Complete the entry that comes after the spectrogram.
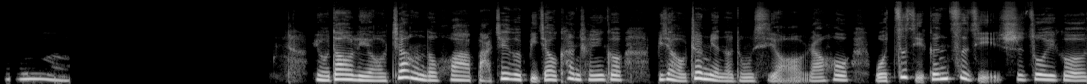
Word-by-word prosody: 嗯。 240 -7 -3 2.4
有 205 -4 +2
道 235 +2 +5
理 200 -3 +3
哦， 175 -1 -1
这 - - +1
样 290 -8 +5
的 190 -2 0
话， 200 0 -1
把 - - -8
这 265 -1 +2
个 230 -2 +3
比 215 - -4
较 215 -1 +1
看 250 +4 0
成 215 -1 -1
一 215 - +3
个 215 -1 0 0.3
比 220 - -2
较 200 -10 +1
正 280 - +5
面 220 -7 +3
的 160 -2 -4
东 160 +1 -4
西 160 - -7
哦， - - -8
然 165 0 -4
后 200 +2 -1 0.2
我 165 +1 +1
自 335 - +1
己 315 -1 -5
跟 250 0 +3
自 270 0 0
己 320 +9 -8
是 220 - -5
做 225 +2 +2
一 205 - +1
个 185 -3 -1
215 Hz, 210 characters per minute, -17 LUFS, 190-245 Hz, 2.4 s, 道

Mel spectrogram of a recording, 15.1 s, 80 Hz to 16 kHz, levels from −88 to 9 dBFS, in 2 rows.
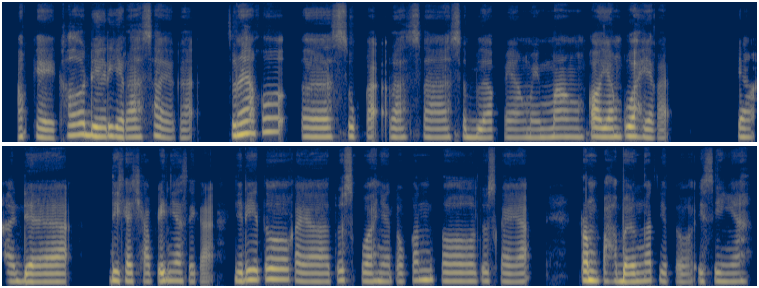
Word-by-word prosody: Oke, 230 -1 -4 0.2
kalau 265 +5 +1
dari 240 -1 +6
rasa 225 +3 -2
ya 205 -2 -6
Kak, 200 -1 -11 0.3
sebenernya 295 +4 +7
aku, 350 +1 -1 0.2
eee, 225 0 +2 0.2
suka 235 -3 -4
rasa 220 -1 -6
seblak 210 -1 -4
yang 210 0 -7
memang, 225 +1 -3
kalo 230 - +3
yang 225 0 +4
kuah 240 -2 +6
ya 210 -1 -1
Kak, - - -11 0.7
yang 220 -1 -1
ada 205 -1 +1 0.5
dikecapinnya 220 0 0
sih 205 0 -10
Kak. - - -10 0.2
Jadi 225 -1 +1
itu 255 +2 -2 0.2
kayak 210 -3 -4
terus 240 0 -4
kuahnya 215 -1 -2
tuh 210 -1 -10
kental, 220 -3 -2
terus 220 -1 -7
kayak 210 0 -6 0.5
rempah 230 -2 +7
banget 215 +3 +2
gitu 210 - -13 0.2
isinya. 215 0 -6
220 Hz, 145 wpm, -24 LUFS, 210-230 Hz, 0.7 s, sebenernya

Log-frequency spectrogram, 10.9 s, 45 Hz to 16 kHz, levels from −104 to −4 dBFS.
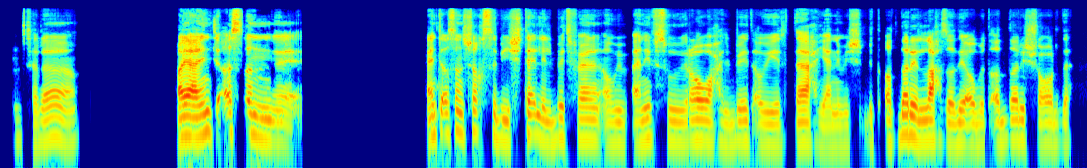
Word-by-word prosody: يا 125 - -21
سلام! 120 0 -3 1.0
آه 130 - +9
يعني 135 0 +10
أنتِ 160 +1 -1
أصلًا 155 0 +4 1.7
يعني - - +5
أنتِ - - 0
أصلًا 160 +2 0
شخص 165 +2 +2
بيشتاق 125 +4 +1
للبيت 125 -1 -4
فعلًا، 125 -1 -1
أو 110 +1 -7
ييبقى 115 0 -4
نفسه 120 -2 -1
يروح 120 0 -1
البيت، 115 +2 -8
أو 110 - -7
يرتاح 105 +1 0
يعني 100 0 -3
مش 100 0 -1
بتقدري 140 +4 -1
اللحظة 120 -3 +1
دي، 115 - -3
أو 105 - -2
بتقدري 115 +3 -6
الشعور 110 -2 -4
ده؟ - - -12
120 Hz, 160 wpm, -26 LUFS, 110-130 Hz, 1.7 s, يعني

